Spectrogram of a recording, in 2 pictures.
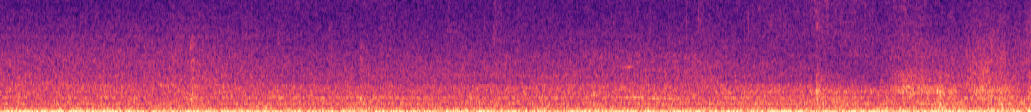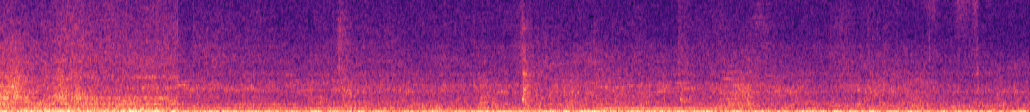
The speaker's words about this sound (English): I'm actually currently getting a train, so I will explain all of this later.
